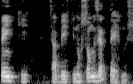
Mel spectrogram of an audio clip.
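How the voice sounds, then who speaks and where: A man's dark, mellow voice is somewhat breathy, with ordinary pitch variation. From Brazil. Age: 60s. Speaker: YouTuber; vlogger. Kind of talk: casual monologue reflection; casual reflective vlog chat. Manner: halting. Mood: warm, reflective. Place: home room.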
